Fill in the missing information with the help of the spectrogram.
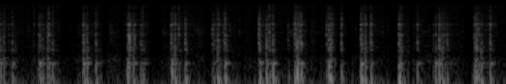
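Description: Painted fingernails quickly tap the side of a hollow printed cardboard tissue box, full of tissues, resting on white fur. The result is a rapid, uneven patter of soft, dull, low-pitched knocks that stop almost instantly, with faint brighter clicks from the nails.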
